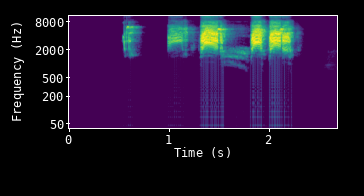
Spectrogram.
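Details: Black francolin of the Sindhi kind gives a loud, grating phrase: a short opening note, then four harsh, buzzy, rasping notes in close succession, over in under two seconds.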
